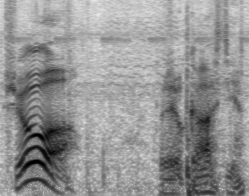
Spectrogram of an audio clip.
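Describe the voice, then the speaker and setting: An actor playing a gruff, weary male outlaw in a video game cutscene, speaking in a laconic, sardonic drawl. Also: low-pitched, wildly swooping pitch, takes it slowly, slight background noise, exaggerated voice.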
